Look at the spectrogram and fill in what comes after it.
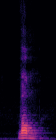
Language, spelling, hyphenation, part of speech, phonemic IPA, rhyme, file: Dutch, wam, wam, noun, /ʋɑm/, -ɑm, Nl-wam.ogg
- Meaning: 1. a belly 2. a stomach 3. a beef dewlap 4. a fish belly cut open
